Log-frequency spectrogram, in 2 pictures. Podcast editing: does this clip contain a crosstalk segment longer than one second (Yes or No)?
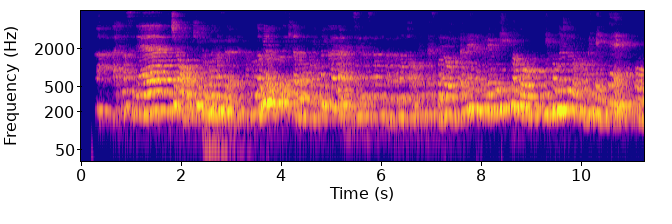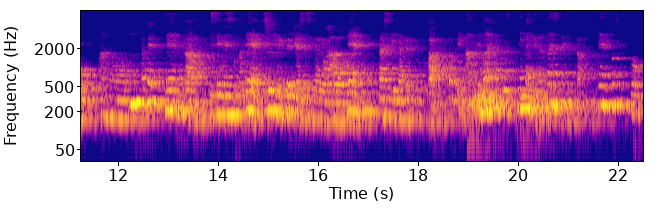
No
